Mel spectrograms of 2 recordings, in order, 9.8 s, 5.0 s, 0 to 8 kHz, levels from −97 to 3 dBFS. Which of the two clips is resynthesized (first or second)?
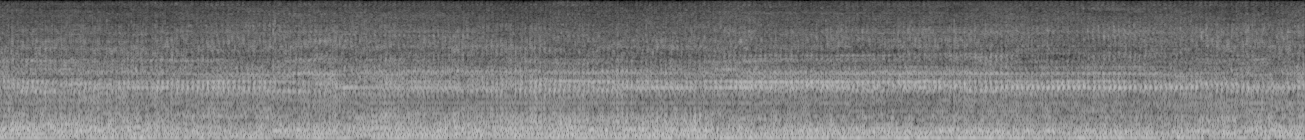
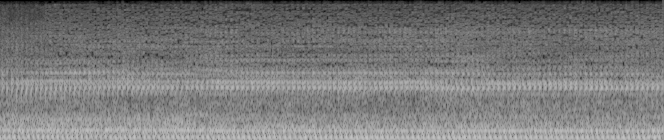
first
